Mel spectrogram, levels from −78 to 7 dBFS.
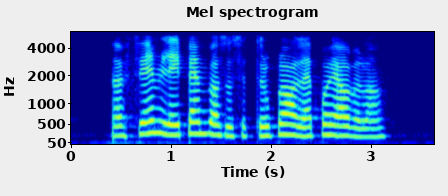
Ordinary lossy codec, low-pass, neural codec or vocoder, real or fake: none; 5.4 kHz; codec, 16 kHz in and 24 kHz out, 2.2 kbps, FireRedTTS-2 codec; fake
